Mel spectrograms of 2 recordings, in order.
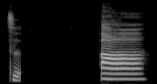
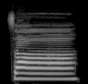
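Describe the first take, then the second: First: "t, a" split, short ts then held a; t as bare ts, then a level a; separated sounds. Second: "tsa" blended into one held syllable; drawn-out level tsa in one piece; whole syllable. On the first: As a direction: say the consonant ts alone, pause, then a. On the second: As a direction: join ts and a on an even pitch. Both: Shown as a demonstration. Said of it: "on va ajouter des voyelles".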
